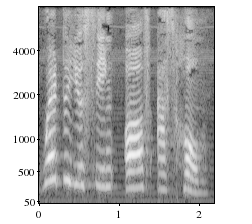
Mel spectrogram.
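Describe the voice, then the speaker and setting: A woman from Colombia with a Colombian Spanish accent preaching a sermon in English, her second language, earnest and halting with frequent restarts. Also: high voice, lively intonation, rough recording. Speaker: guest preacher.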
